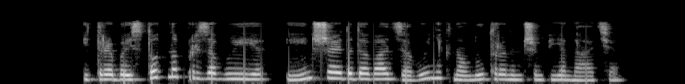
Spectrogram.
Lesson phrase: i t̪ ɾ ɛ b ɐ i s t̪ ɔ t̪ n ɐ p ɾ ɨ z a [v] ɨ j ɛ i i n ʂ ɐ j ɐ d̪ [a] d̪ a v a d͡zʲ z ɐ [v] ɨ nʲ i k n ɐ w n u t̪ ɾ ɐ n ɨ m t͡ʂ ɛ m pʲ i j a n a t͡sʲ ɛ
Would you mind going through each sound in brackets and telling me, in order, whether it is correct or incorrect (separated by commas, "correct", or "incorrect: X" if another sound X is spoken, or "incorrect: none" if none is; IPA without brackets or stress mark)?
correct, incorrect: ɐ, correct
